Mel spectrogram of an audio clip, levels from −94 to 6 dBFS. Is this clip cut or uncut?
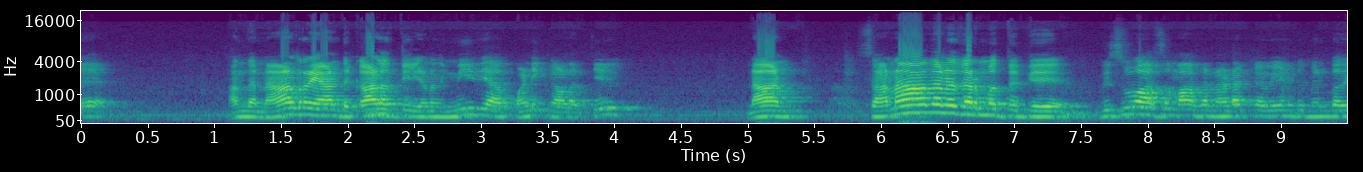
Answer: uncut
